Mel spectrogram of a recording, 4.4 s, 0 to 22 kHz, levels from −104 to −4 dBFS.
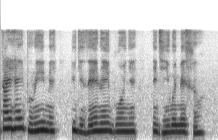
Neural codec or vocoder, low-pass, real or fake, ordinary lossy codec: autoencoder, 48 kHz, 128 numbers a frame, DAC-VAE, trained on Japanese speech; 9.9 kHz; fake; none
